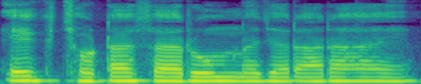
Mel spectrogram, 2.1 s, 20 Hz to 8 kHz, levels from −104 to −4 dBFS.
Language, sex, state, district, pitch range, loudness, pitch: Hindi, male, Jharkhand, Ranchi, 140-145 Hz, -15 LUFS, 145 Hz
